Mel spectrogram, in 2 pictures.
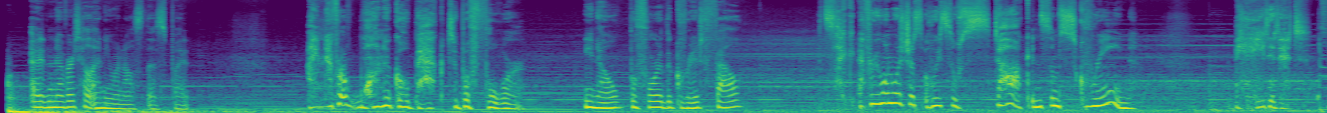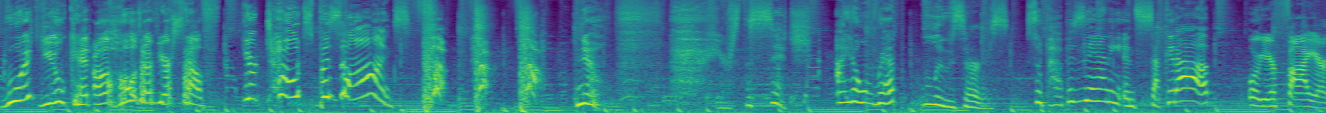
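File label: voice over character; global voice acting academy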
